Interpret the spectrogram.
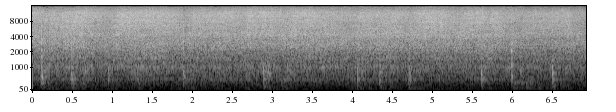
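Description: Chicken and bell pepper strips sizzling in a nonstick frying pan with a steady hiss, stirred with a wooden spatula that scrapes and knocks against the pan about once or twice a second.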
